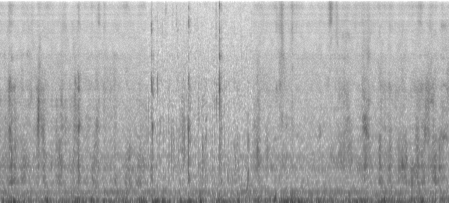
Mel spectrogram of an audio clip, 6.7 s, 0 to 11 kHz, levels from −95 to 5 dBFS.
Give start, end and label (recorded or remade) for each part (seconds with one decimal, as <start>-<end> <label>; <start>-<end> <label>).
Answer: 0.0-2.2 remade; 2.2-3.8 recorded; 3.8-6.7 remade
